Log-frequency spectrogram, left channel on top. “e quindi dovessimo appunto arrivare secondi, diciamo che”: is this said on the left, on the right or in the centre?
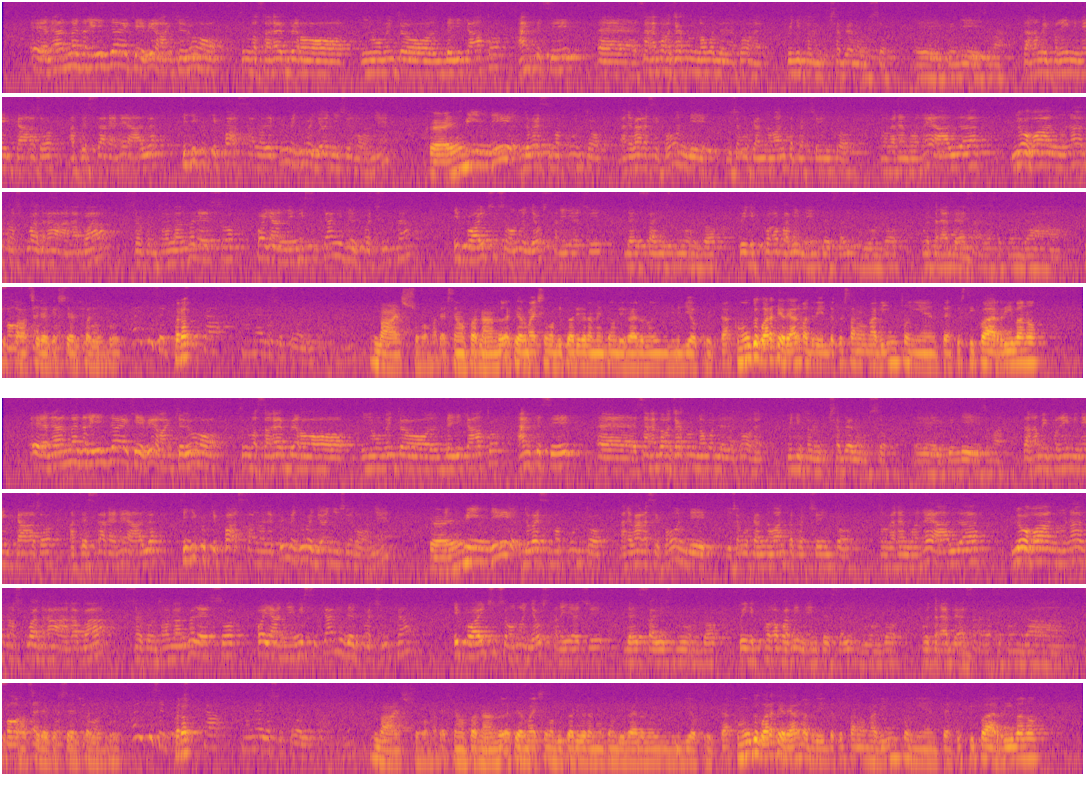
Right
